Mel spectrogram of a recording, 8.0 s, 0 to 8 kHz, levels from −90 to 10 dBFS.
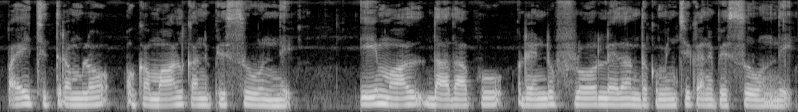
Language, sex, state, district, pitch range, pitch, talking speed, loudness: Telugu, male, Telangana, Hyderabad, 120-135 Hz, 125 Hz, 120 wpm, -13 LUFS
